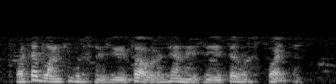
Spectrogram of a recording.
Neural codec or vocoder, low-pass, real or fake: none; 3.6 kHz; real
